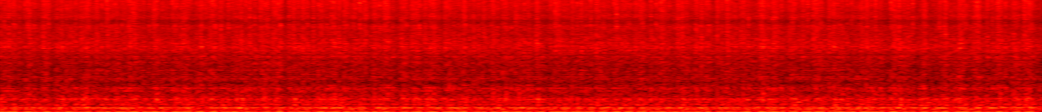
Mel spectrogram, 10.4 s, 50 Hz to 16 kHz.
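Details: First start of freshly built 2000+HP LS V8 (Dart LS Next block, Wiseco pistons, Brodix BR3 heads, .750 lift solid roller cam): deep lumpy burble holding steady idle, no ticking or knocking; runs well, small oil leak at cam-driven fuel pump.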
